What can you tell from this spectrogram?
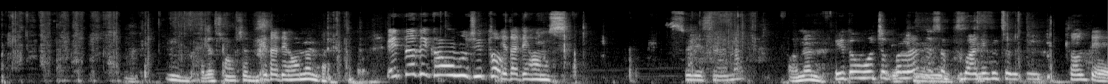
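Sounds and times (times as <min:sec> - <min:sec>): person speaking: 0:06.6 - 0:11.0.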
